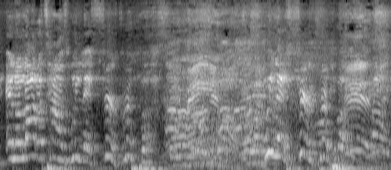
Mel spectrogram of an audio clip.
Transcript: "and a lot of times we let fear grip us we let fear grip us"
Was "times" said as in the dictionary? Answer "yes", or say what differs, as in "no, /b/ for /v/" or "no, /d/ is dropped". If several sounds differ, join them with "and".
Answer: yes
